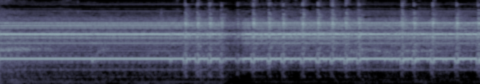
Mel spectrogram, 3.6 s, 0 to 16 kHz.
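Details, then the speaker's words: Ten Tec Paragon #1 (working transceiver), AM transistor radio by the processor: steady high tones, then fast ticking bursts as controls are worked, software changes altering RF output; normal processor switching noise, lower than non-working unit. "there's going to be some noise with the code changing when the software changes it changes the RF output in the"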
